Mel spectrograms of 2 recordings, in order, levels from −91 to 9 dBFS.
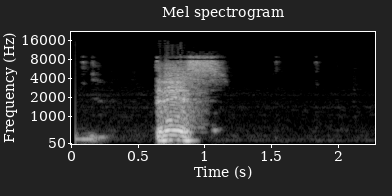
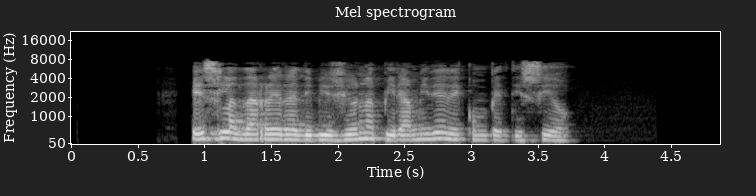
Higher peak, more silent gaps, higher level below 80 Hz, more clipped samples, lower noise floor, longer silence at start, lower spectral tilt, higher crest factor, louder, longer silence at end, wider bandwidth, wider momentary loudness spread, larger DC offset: about the same, -2 dBFS vs -2 dBFS; neither; about the same, -56 dBFS vs -52 dBFS; neither; second, -66 dBFS vs -71 dBFS; second, 0.05 s vs 0.9 s; second, -4 dB/octave vs -5.5 dB/octave; about the same, 18 dB vs 14 dB; about the same, -14 LUFS vs -14 LUFS; about the same, 1.2 s vs 1.15 s; first, 9.4 kHz vs 7.8 kHz; first, 25 LU vs 9 LU; neither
